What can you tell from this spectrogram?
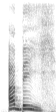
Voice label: "abbaye", French; vowels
